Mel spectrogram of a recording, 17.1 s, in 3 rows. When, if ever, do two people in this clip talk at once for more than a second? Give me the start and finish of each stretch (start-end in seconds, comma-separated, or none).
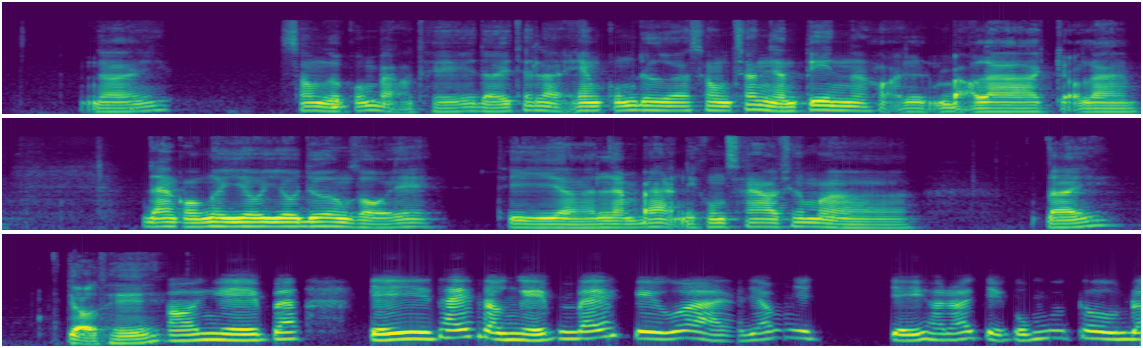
none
